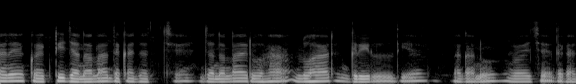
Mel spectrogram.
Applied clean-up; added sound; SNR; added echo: none; none; none; none.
